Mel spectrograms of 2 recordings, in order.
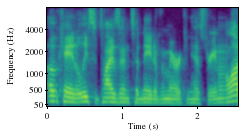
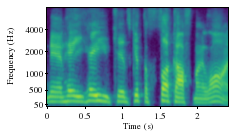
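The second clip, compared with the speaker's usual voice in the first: put-on crotchety, fed-up grumpy old man voice. Describing his past reaction to a video, imitating a grumpy old man. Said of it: "I was just an angry old grumpy man".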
